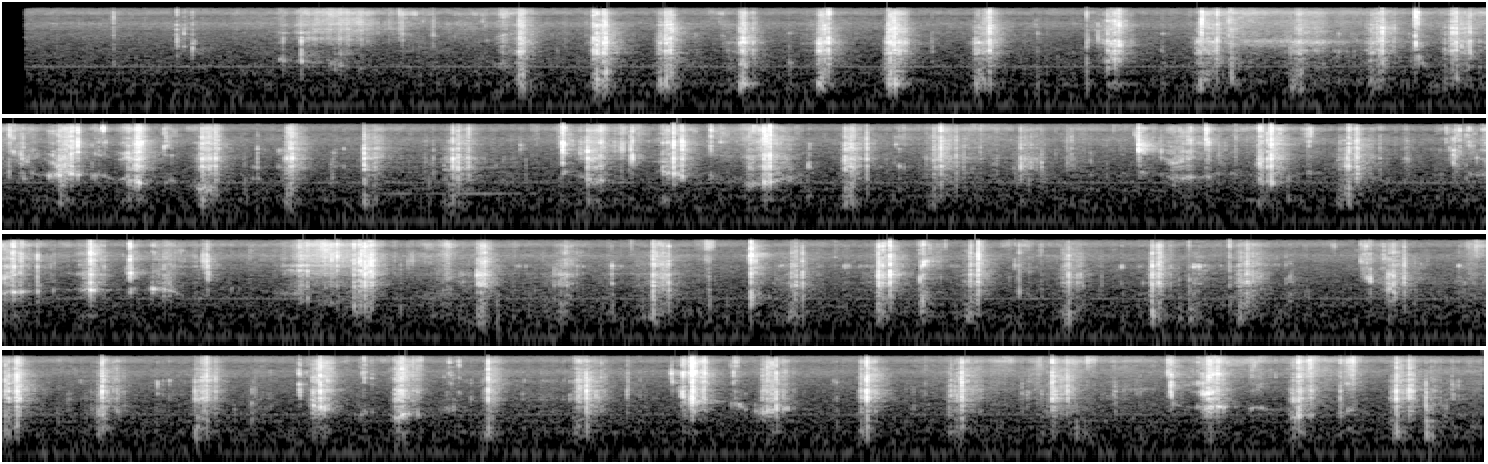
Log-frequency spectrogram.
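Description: Close-miked crunching and chewing of a clumped slab of raw buckwheat grains: a steady run of sharp, crackly bites and chews, several a second.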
